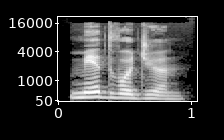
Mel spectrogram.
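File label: "медводзӧн", Komi, female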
